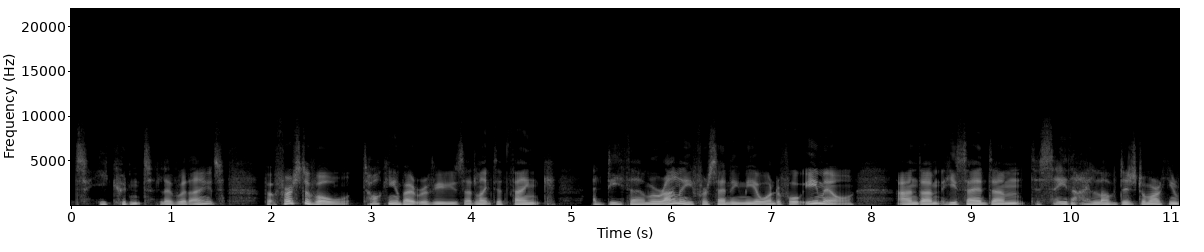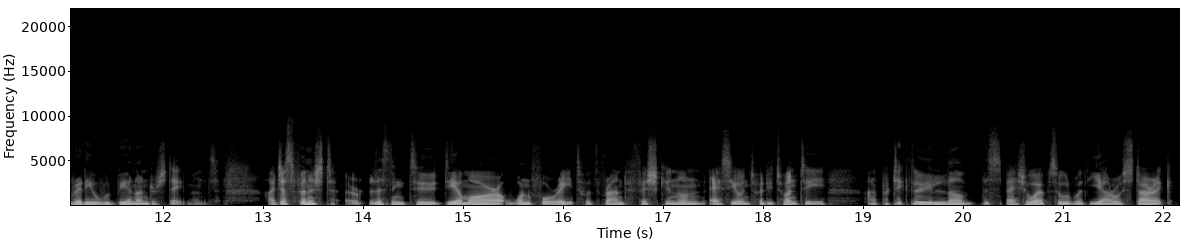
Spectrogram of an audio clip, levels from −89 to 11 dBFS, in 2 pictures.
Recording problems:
muffled; very; fading above 3 kHz

